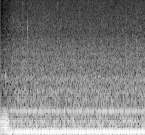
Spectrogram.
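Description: A steady low hum with an even hiss over it, unchanging and about as loud as the talk around it.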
